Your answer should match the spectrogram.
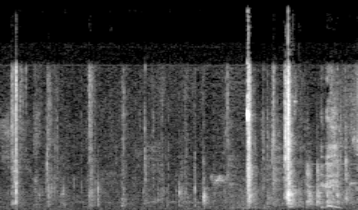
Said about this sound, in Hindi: अरे तो कहिए भी, दरवाजा खटखटा रहा है।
